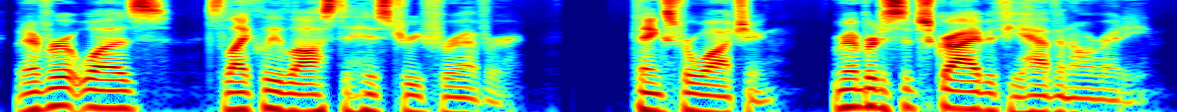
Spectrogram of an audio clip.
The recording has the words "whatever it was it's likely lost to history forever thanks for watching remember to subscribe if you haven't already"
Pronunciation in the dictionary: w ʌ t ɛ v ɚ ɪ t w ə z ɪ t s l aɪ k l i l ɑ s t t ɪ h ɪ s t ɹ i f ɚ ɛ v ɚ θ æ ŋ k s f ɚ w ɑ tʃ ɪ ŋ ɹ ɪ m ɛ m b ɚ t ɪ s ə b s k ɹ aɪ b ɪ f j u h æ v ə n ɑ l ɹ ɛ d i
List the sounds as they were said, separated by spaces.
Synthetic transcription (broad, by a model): w ʌ t ɛ v ɚ ɪ t w ə z ɪ t s l aɪ k l i l ɑ s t t ɪ h ɪ s t ɹ i f ɚ ɛ v ɚ θ æ ŋ k s f ɚ w ɑ tʃ ɪ ŋ ɹ ɪ m ɛ m b ɚ t ɪ s ə b s k ɹ aɪ b ɪ f j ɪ h æ v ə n l ɹ ɛ d i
